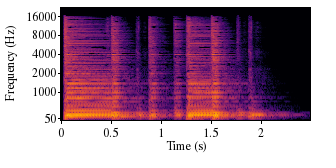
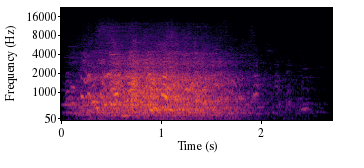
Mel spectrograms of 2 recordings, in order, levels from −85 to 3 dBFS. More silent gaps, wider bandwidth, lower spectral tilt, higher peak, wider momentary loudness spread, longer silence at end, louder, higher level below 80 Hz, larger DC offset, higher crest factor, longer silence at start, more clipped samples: neither; about the same, 17 kHz vs 17.5 kHz; about the same, -5 dB/octave vs -4 dB/octave; first, -4 dBFS vs -12 dBFS; second, 14 LU vs 17 LU; first, 0.45 s vs 0.25 s; first, -21 LUFS vs -27 LUFS; first, -44 dBFS vs -60 dBFS; neither; about the same, 18 dB vs 18 dB; about the same, 0.05 s vs 0.05 s; neither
